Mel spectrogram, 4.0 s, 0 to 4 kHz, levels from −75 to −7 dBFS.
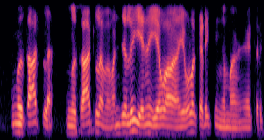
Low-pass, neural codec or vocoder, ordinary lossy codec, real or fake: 3.6 kHz; codec, 44.1 kHz, 7.8 kbps, DAC; none; fake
